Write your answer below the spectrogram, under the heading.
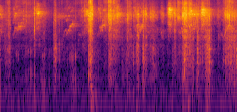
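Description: Clear plastic blister packaging and cardboard crinkling, crackling and clicking as a toy box is worked open by hand, in irregular rustles with sharp snaps.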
